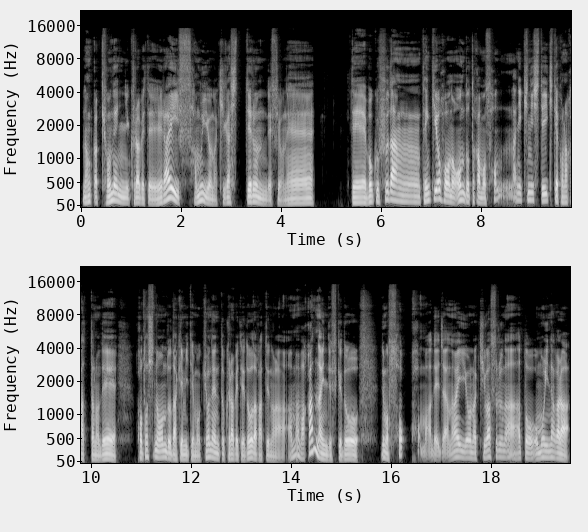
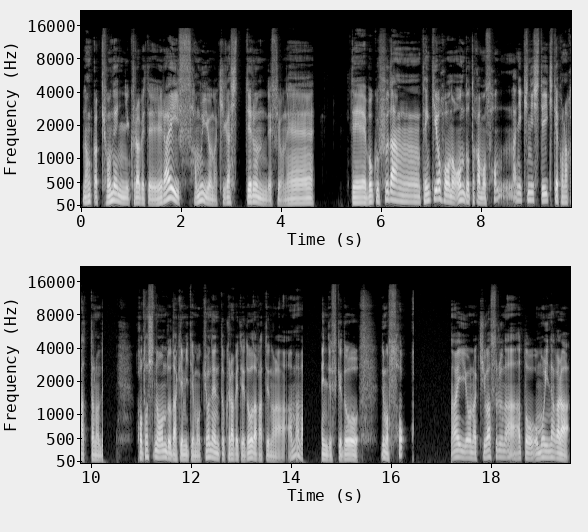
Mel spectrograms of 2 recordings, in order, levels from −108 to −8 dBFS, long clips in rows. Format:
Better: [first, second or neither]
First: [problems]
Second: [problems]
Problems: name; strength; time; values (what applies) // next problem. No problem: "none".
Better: first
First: none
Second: audio cutting out; at 10 s, at 14 s and at 16 s for 0.5 s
